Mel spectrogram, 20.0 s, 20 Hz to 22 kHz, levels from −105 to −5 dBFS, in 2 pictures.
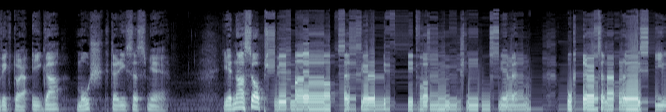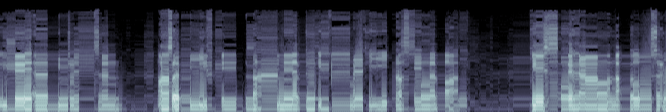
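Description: From 4.0 s to the end, robotic sound from repeated short buffers turns the sound into a rigid metallic buzz at 100 Hz, likely from a 10 ms chunk being replayed while most new audio is skipped. Unlike gaps or clicks, nothing goes silent.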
